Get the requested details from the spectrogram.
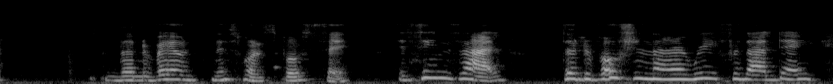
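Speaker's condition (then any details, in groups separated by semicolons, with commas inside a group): Brain injury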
